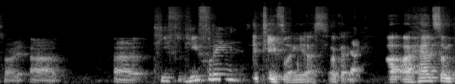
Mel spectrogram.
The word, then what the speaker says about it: tiefling: sorry just god I can't pronounce on the pronounces sorry chiefly tiefling yes okay I had some tea fling and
